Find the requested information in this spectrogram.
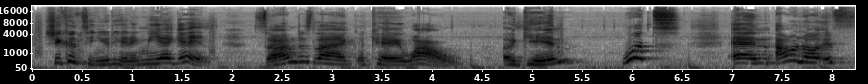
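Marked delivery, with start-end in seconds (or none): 3.3-6.5 disbelief. Retold or imitated. Hit again by the same girl.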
